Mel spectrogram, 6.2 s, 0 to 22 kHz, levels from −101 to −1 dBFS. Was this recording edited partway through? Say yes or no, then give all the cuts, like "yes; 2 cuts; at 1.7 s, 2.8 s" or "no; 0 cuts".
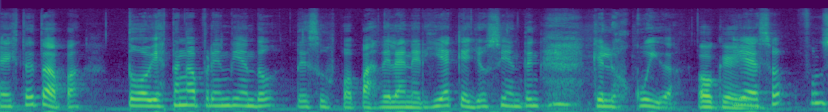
no; 0 cuts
